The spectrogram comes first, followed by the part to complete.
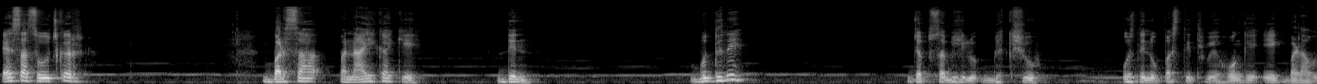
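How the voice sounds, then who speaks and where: Man, spiritual discourse, low voice, earnest and repetitive, soft flute music behind. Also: slow pace, long pauses. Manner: earnest, repeats phrases for emphasis, rises in pitch for key points. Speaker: spiritual teacher. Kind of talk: Hindi dharma discourse retelling a Buddhist story.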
